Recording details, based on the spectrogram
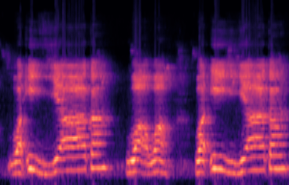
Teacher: واو ہونٹوں کی گلائی سے ادا ہوگا. واو آپ کو آواز آ رہی ہوگی، محسوس ہو رہا ہوگا پورا ہونٹوں کا منہ کا زاویہ گول ہوگا.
